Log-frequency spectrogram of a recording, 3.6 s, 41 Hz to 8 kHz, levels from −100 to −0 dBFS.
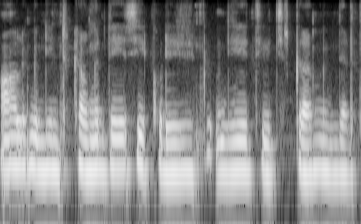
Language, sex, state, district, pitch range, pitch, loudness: Tamil, female, Tamil Nadu, Nilgiris, 140-150 Hz, 145 Hz, -17 LUFS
